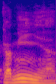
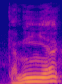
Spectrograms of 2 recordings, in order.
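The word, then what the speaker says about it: Caminha: en portugués y es el pueblo se llama Caminja, pero es entendíamos nosotros que era camiña, ¿no? Camiña. Caminja. Se escribía Caminja, pero era Camiña, eh, y era un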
